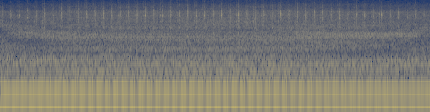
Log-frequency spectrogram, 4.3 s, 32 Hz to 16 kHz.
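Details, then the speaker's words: Subaru Impreza GC8 WRX EJ22 at idle after coolant crossover pipe repair: a new light, even tick about 2.5 per second that rose with revs; owner suspects an exhaust leak, not confirmed. "But now we got a weird ticking sound that we didn't have before. And I'm not sure what that is. Almost sounds like an exhaust leak."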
